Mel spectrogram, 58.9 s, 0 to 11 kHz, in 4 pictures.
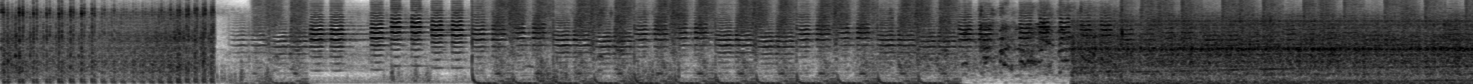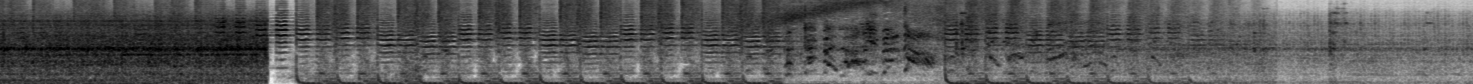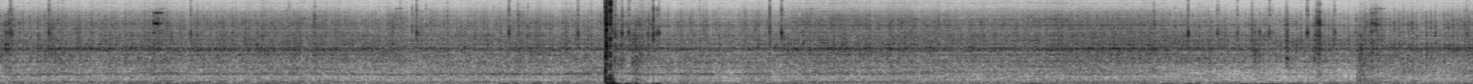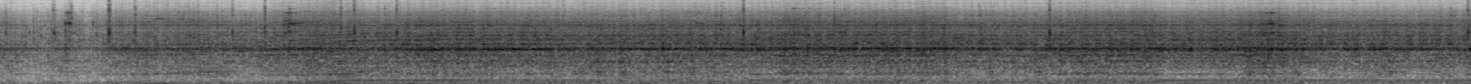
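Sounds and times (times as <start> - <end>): tractor diesel engine running: 0.0 - 58.9
steady whine: 10.7 - 17.5
sharp knock: 35.5 - 35.9.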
